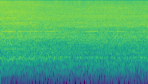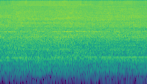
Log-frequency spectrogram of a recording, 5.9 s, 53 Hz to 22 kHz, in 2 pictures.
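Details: 1997 Hoover Dirt Finder Power Drive self-propelled upright vacuum, model U6331-930, Elite style, running: smooth steady whoosh with constant mid-pitched motor hum, no rattles or grinding; exceptionally smooth, surprisingly quiet, normal running.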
